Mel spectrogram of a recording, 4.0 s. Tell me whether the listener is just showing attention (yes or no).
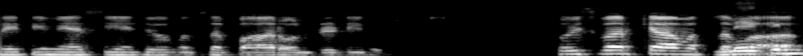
yes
